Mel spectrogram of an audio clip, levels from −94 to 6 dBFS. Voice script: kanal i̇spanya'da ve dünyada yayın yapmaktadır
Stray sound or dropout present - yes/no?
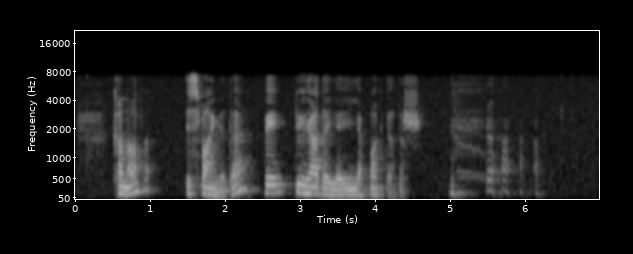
yes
